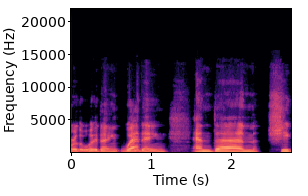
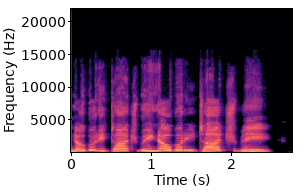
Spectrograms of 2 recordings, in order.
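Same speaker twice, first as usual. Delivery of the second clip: high-pitched, drawn-out screaming; 9 semitones higher than usual. Retelling a reality show scene: imitating someone screaming. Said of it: "running around the parking lot screaming".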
